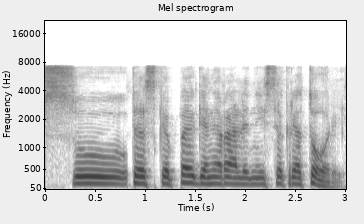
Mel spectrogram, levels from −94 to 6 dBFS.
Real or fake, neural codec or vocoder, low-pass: real; none; 7.2 kHz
